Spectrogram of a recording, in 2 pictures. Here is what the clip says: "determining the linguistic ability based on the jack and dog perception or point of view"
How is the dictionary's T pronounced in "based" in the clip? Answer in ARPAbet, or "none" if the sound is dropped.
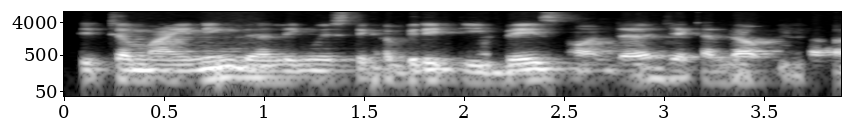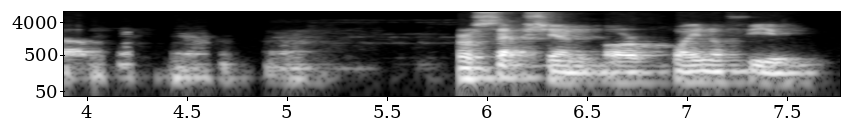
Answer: none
